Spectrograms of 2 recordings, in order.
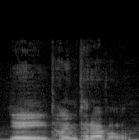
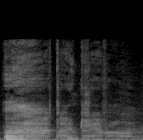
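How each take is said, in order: First: Slow, flat mock cheer on Yay; a sarcastic little hooray. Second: Slow, softer whispered Ah. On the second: Pretend. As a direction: breathe it like a secret wonder.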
